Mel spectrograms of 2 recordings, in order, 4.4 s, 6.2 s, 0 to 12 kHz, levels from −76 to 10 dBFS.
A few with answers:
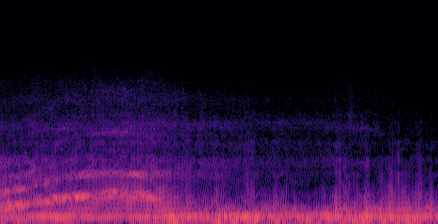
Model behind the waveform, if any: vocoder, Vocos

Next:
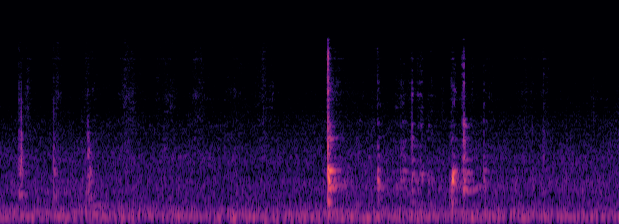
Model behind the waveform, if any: vocoder, Vocos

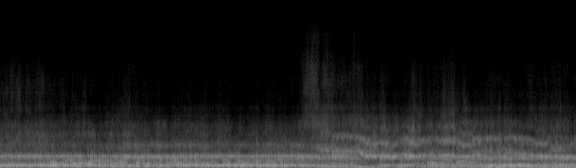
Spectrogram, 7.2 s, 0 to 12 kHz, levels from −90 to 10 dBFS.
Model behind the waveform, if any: vocoder, Vocos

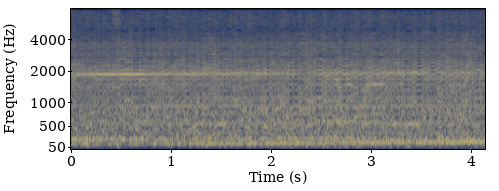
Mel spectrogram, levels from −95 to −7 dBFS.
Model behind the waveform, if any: vocoder, Vocos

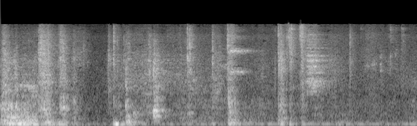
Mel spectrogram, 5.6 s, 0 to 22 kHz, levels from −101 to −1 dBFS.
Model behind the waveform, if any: none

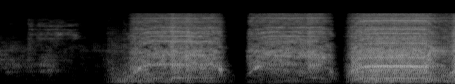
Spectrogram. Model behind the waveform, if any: vocoder, Vocos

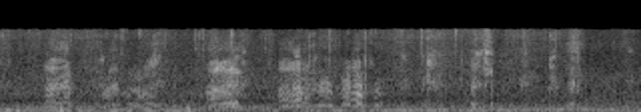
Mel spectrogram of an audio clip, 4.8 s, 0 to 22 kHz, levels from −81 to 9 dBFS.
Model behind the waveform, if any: none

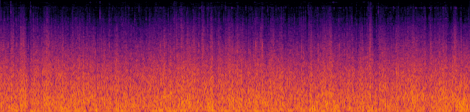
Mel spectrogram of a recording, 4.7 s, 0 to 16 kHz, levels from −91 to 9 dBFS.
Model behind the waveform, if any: vocoder, Vocos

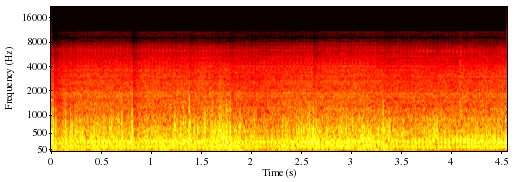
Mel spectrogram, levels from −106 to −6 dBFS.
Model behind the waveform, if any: vocoder, Vocos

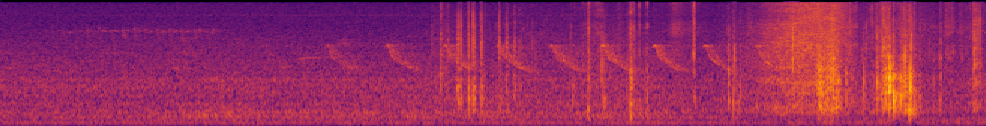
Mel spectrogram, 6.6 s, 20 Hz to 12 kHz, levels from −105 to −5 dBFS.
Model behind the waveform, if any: none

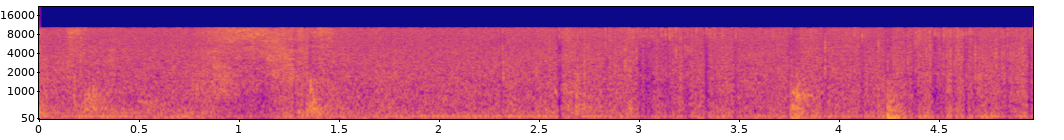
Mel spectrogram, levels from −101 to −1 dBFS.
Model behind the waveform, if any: none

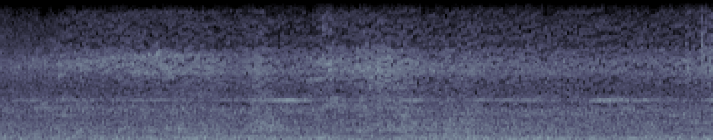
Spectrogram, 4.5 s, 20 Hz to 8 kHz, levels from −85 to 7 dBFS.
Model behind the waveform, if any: vocoder, Vocos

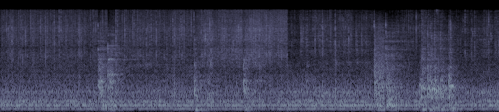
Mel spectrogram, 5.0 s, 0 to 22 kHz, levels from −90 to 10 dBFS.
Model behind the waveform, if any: vocoder, Vocos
